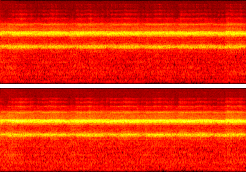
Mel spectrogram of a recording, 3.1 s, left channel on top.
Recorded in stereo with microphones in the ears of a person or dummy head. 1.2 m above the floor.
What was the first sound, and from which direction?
An insect, 40° right (ahead or behind).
